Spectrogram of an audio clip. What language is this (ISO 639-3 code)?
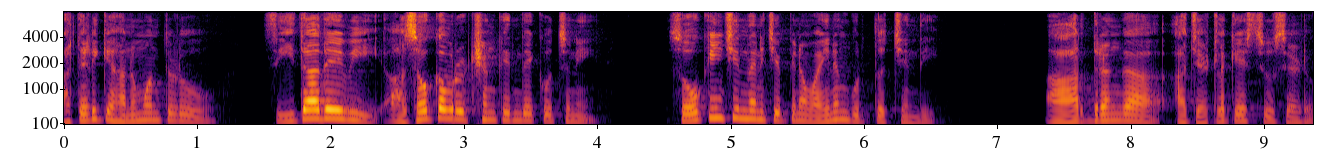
tel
